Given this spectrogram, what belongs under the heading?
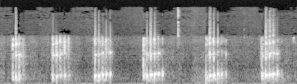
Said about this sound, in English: I can make this weird popping noise with my tongue that only... that freaks people out in a very quiet room, and I'm not even sure it's going to work over the phone.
